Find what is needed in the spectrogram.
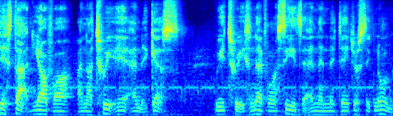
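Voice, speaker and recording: Over music in the background, a man rushes along at a very fast pace with a fairly low pitch and monotone, flat intonation. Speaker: male nanny, childcare business owner. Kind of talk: interview answer.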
